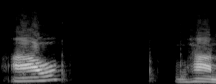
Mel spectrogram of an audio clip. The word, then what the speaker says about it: আহ্বান: হ্যাঁ, আহ্বানের উচ্চারণটা হবে ভাইয়া আও ভান, হ্যাঁ, সঠিক উচ্চারণ।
